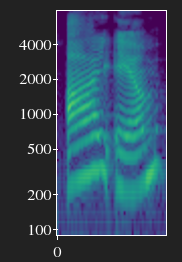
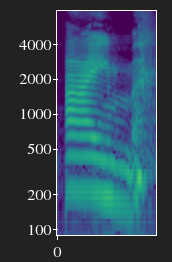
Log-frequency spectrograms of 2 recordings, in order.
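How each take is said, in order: First: It is said as two separate syllables. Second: It is said as one quick syllable.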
